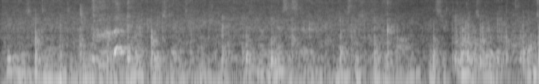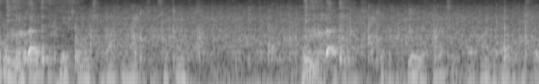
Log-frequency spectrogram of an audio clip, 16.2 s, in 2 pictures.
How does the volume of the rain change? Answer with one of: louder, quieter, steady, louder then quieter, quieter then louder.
steady.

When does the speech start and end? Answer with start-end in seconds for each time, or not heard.
0.0-11.2, 12.6-16.1.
